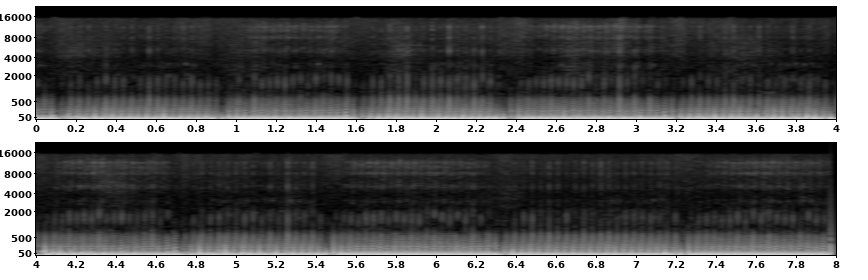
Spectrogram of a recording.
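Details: Relaxed male Abyssinian cat named SimbAs keeps up a rich, low purr while sitting close by, its rumble swelling and easing with each breath at a steady pace.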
